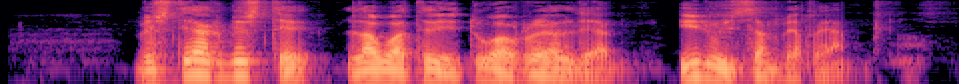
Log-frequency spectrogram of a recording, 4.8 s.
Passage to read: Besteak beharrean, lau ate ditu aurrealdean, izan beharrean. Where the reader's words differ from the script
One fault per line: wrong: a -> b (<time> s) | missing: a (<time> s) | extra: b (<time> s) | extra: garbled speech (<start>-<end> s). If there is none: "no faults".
wrong: beharrean -> beste (1.2 s)
extra: hiru (3.5 s)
